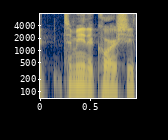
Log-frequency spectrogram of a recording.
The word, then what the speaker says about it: Corsi: It's Corsi.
